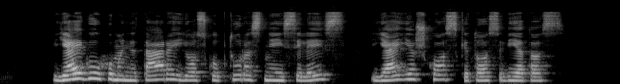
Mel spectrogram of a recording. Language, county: Lithuanian, Panevėžys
